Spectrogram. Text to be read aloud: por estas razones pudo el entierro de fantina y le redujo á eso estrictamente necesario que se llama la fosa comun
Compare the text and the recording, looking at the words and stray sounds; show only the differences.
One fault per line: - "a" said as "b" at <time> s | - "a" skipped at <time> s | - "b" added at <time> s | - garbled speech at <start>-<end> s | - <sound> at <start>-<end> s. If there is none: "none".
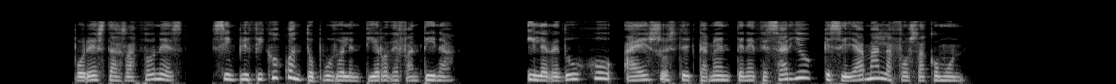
- "simplificó cuanto" added at 2.1 s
